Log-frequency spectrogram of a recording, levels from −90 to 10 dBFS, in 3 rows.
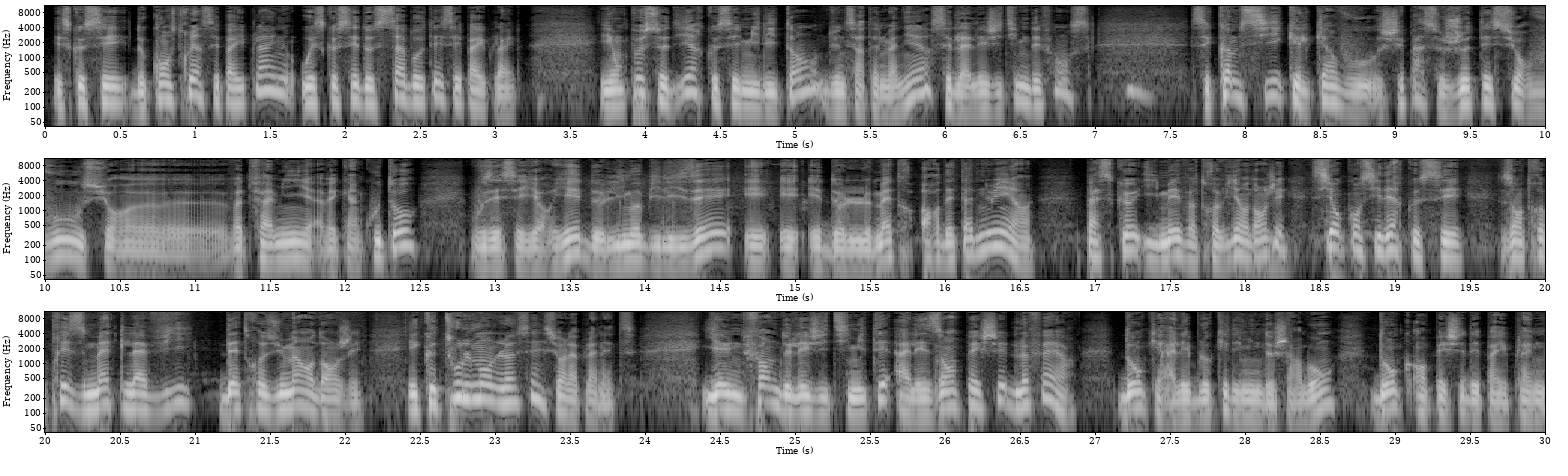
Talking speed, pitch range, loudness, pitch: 240 wpm, 95-150 Hz, -19 LUFS, 120 Hz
